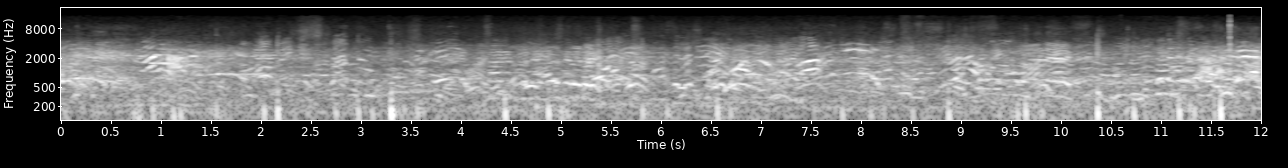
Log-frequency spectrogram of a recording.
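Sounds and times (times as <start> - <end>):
children calling and shouting: 0.0 - 12.0.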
